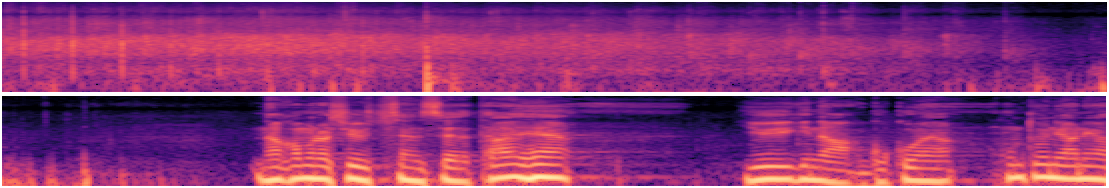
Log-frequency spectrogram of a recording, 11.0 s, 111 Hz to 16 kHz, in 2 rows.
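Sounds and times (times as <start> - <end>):
large audience applauding after a lecture: 0.0 - 5.4
speech: 6.8 - 8.4, 9.2 - 11.0.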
